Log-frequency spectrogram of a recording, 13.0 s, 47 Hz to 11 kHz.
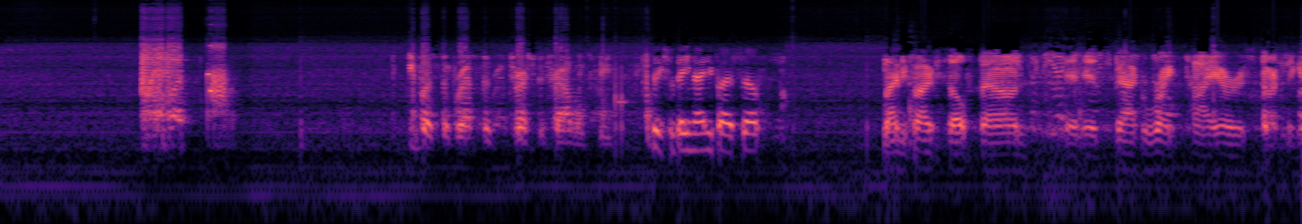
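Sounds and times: radio channel hiss: 1.2s - 13.0s
clipped radio voices: 1.4s - 2.4s, 3.9s - 8.0s, 8.6s - 13.0s
loud radio noise bursts: 1.4s - 2.4s, 3.9s - 7.9s, 8.8s - 13.0s.

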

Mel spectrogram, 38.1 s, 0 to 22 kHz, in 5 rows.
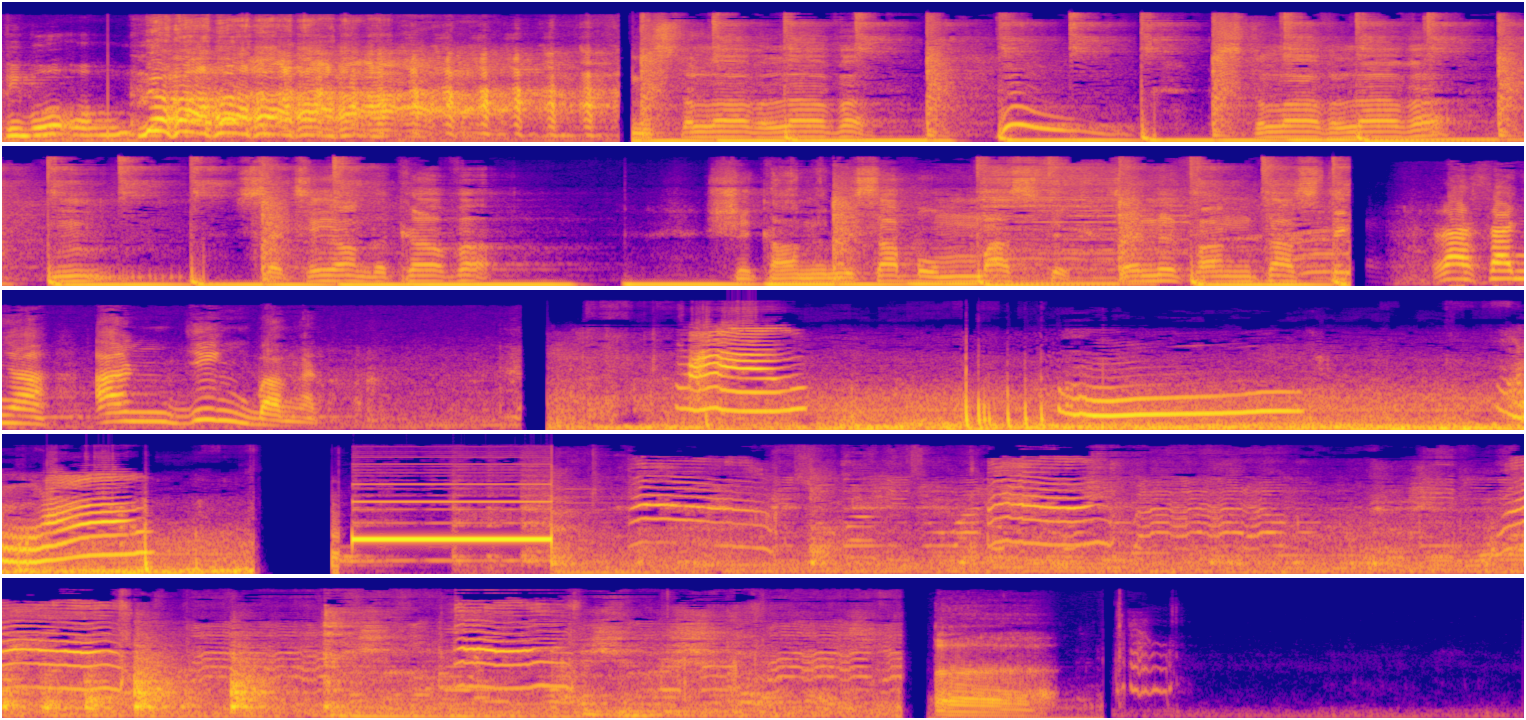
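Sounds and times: kitten meowing: 18.6s - 19.3s, 20.5s - 21.8s, 22.7s - 23.6s, 26.0s - 26.8s, 27.8s - 28.4s, 30.3s - 31.1s, 32.7s - 33.4s, 36.0s - 36.4s
low rumble: 19.2s - 24.1s
loud electronic beep: 24.6s - 25.6s.

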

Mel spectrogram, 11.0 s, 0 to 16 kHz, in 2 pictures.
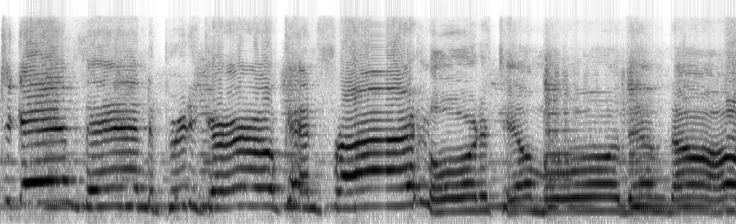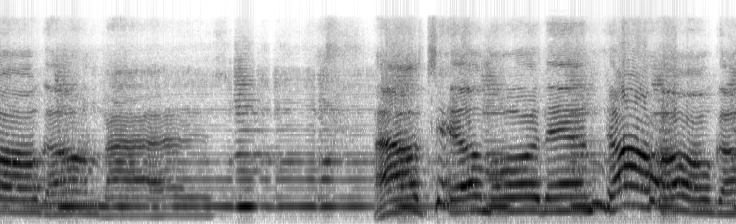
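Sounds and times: man singing: 0.0s - 7.5s, 8.2s - 11.0s
fiddle double-stop drone: 0.0s - 11.0s.

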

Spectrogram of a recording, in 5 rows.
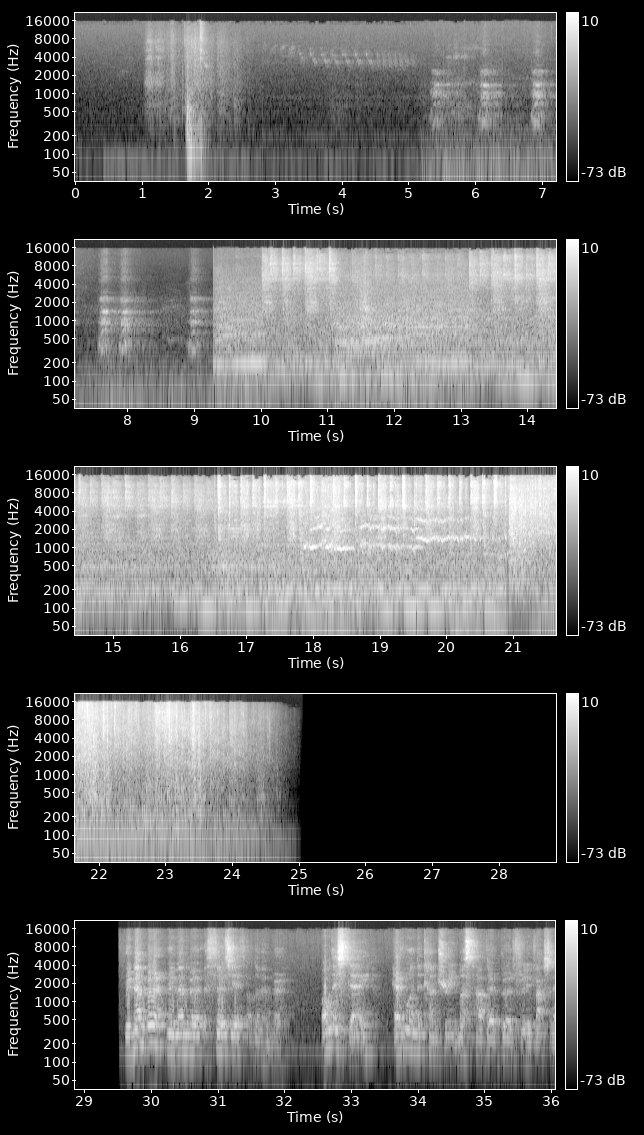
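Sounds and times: car engine running hard: 9.3s - 18.8s
music: 9.8s - 20.9s
tyres squealing: 17.4s - 20.9s.

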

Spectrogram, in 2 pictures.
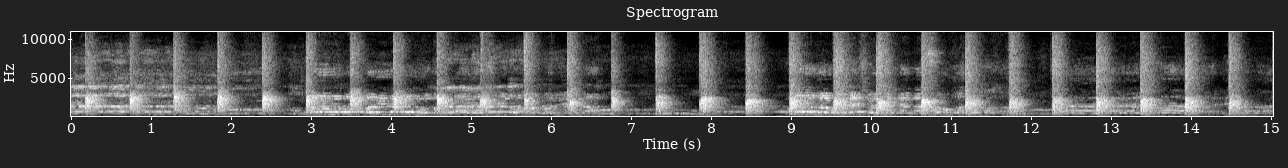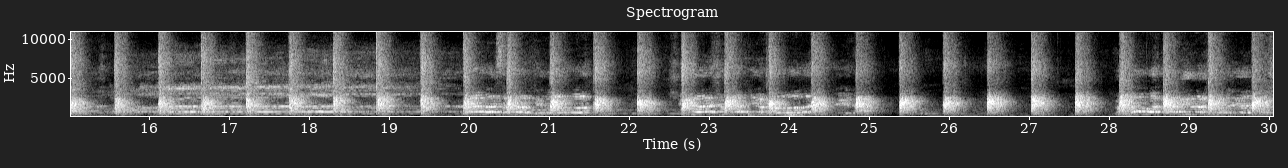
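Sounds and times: men chanting in unison: 0.0s - 30.0s
rhythmic clapping: 0.0s - 30.0s.

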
